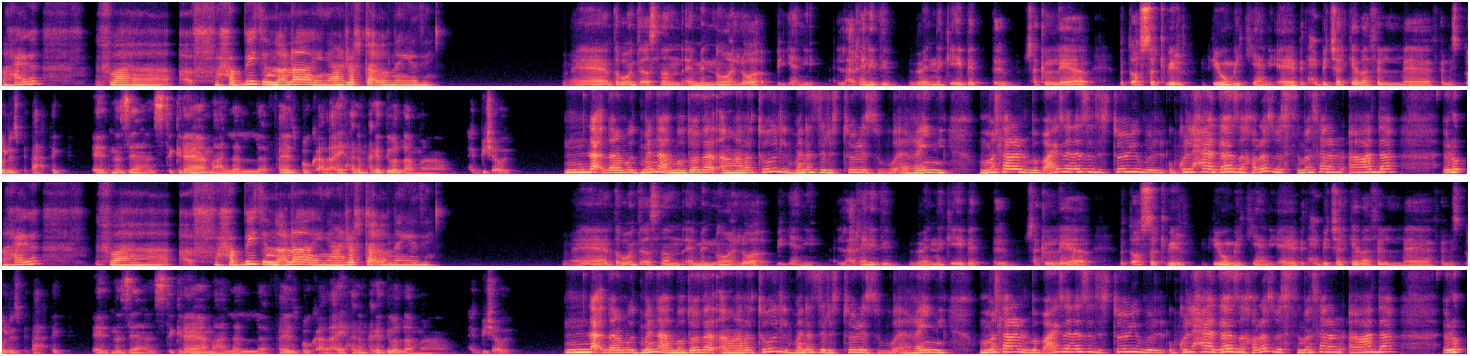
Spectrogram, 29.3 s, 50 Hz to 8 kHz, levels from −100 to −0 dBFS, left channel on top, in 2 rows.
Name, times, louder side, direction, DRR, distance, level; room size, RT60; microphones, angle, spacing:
voice 1, 0.0-4.3 20.3-29.2, equal, 5° left, 0.4 m, -20 dB
voice 2, 5.6-10.9 11.3-11.8 12.1-15.1 15.6-19.7, left 3 dB, 80° left, 0.6 m, -27 dB
2.3 x 2.2 x 2.7 m
head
